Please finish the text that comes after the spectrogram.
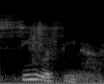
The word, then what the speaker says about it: Seraphina: I was saying main character's name wrong. So her name is Seraphina.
